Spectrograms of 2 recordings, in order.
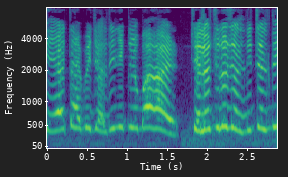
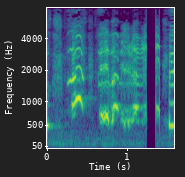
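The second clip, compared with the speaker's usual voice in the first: high, loud shriek of fright; shriek, then gasp in terror; terrified scream; 14 semitones higher, 4 dB louder than usual. Acted. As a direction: scream as the ghost appears. Girl sees the ghost.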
